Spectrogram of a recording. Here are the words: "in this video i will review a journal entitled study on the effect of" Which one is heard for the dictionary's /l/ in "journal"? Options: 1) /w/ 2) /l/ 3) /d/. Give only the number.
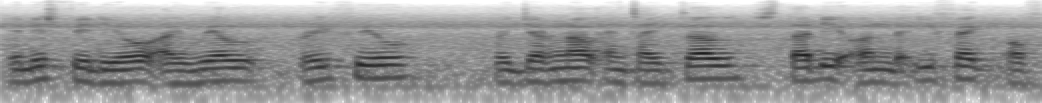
2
